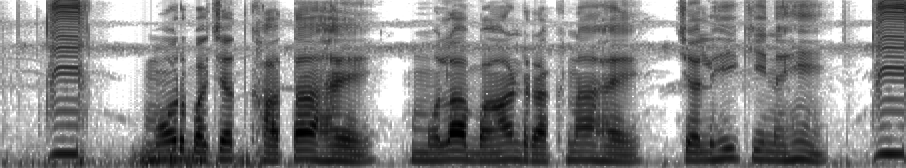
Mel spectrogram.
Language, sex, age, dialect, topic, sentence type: Chhattisgarhi, male, 18-24, Northern/Bhandar, banking, question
